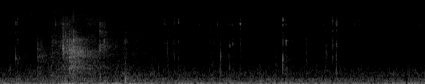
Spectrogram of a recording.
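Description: Close mouth sounds of someone chewing a tough, rubbery strawberry candy stick: faint wet clicks and smacks, with a soft breathy rush a little over half a second in.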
